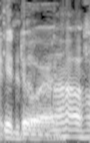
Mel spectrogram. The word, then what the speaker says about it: Ghidorah: I don't know if I'm saying Ghidorah. Yeah, Ghidorah.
